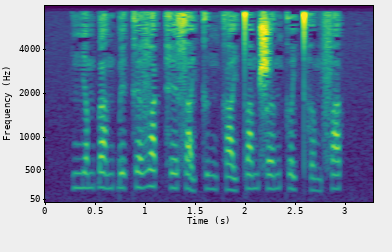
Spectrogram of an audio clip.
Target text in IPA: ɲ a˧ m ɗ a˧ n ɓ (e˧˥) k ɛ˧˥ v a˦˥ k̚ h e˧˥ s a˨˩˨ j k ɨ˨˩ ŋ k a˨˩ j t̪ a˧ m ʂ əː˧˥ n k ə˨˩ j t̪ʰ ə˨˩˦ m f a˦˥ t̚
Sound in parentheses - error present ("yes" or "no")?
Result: no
